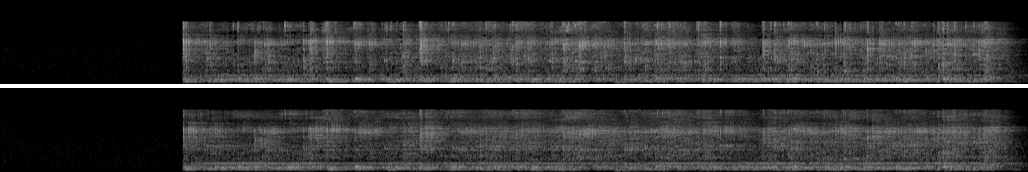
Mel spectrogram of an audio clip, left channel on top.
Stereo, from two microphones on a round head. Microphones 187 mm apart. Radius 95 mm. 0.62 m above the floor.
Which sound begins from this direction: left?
Typing on a keyboard, at 1.8 s.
